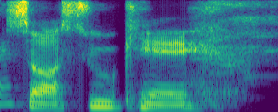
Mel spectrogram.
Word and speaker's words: Sasuke: Why is his name spelled differently than you say it? That's how you say it in Japan, though. But you don't pronounce use? Not really. Weird. It depends on where they fall in the name.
